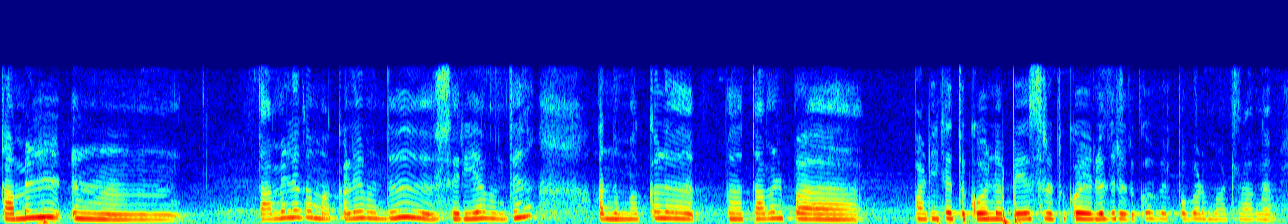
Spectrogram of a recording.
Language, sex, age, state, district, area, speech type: Tamil, female, 18-30, Tamil Nadu, Thanjavur, urban, spontaneous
